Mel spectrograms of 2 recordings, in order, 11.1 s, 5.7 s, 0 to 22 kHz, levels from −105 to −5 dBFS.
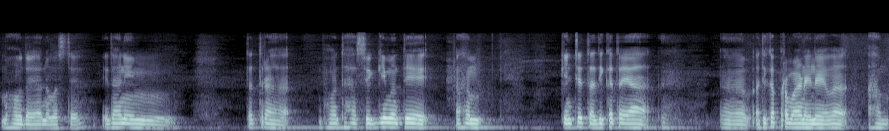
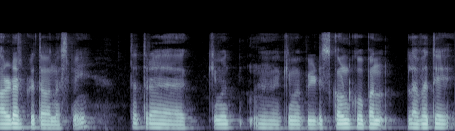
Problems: background conversations at intervals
